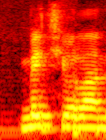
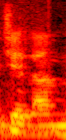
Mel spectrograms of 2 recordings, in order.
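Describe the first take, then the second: First: The name sounds like 'mit-yoo-land'. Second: The name sounds like 'midget-land'. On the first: The speaker calls it right. "is how you say it" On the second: The speaker calls it wrong. "I do like saying Midgetland there"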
